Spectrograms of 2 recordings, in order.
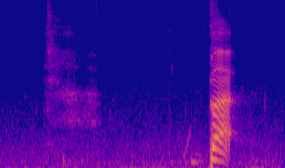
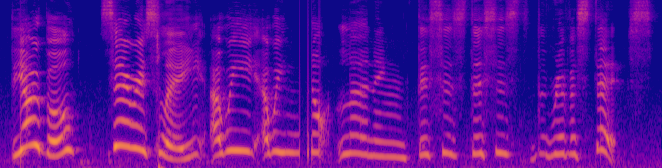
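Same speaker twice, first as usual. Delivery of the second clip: high, loud, drawn-out disbelief; incredulous; 10 semitones higher, 8 dB louder, slower than usual. Pretend. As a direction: exclaim it slowly, as if it's blindingly obvious. Exasperated at obvious myth reference.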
